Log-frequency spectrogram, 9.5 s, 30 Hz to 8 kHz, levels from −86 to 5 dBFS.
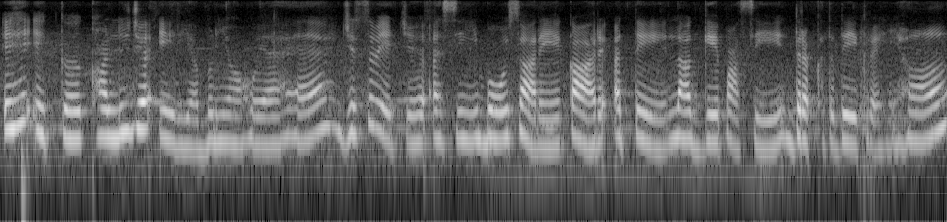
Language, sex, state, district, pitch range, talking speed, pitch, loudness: Punjabi, female, Punjab, Kapurthala, 220-260 Hz, 135 wpm, 240 Hz, -18 LUFS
